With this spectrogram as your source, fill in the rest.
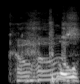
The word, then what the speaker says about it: Cohoes: Yeah, it's spelled COHOES, like hose. Cohost?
